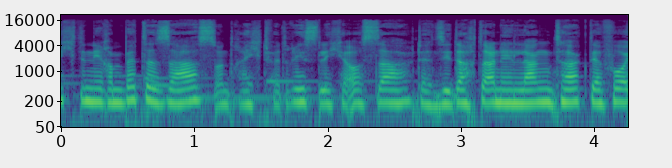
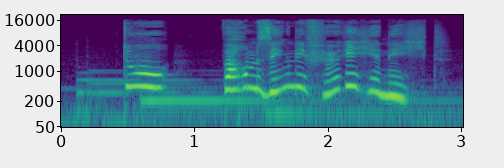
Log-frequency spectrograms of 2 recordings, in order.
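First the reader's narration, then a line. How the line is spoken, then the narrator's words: Called out. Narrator (German): rief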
